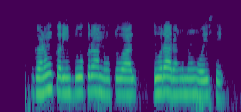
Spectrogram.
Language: Kachi Koli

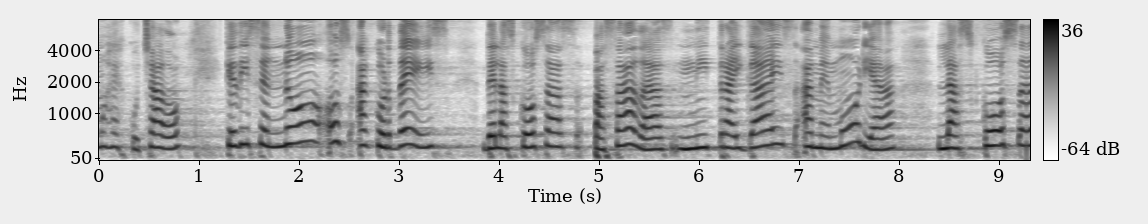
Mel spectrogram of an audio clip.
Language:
Spanish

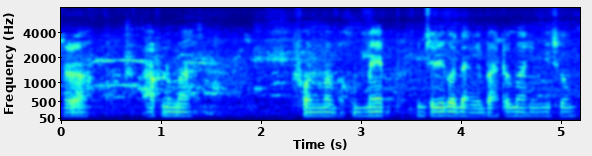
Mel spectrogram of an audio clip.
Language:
Nepali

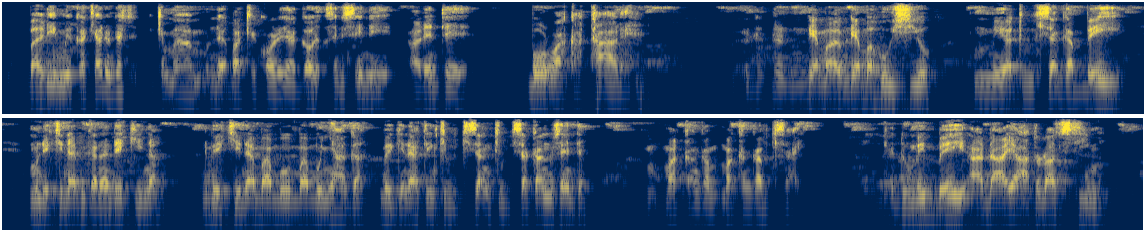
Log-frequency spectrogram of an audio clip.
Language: Amba (Uganda)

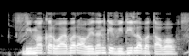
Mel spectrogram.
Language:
Chhattisgarhi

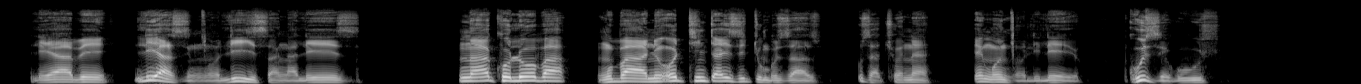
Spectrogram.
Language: North Ndebele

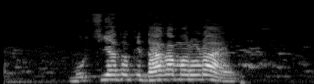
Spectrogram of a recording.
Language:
Sansi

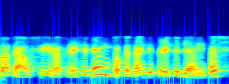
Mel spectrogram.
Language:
Lithuanian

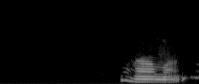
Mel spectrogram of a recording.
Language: Tamil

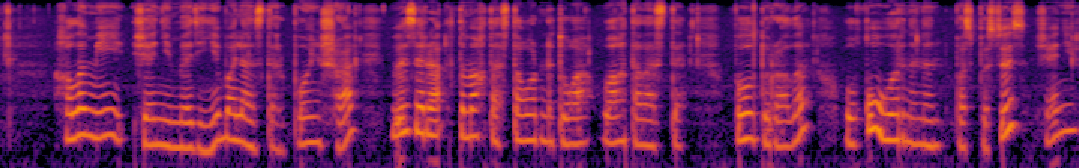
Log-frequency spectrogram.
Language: Kazakh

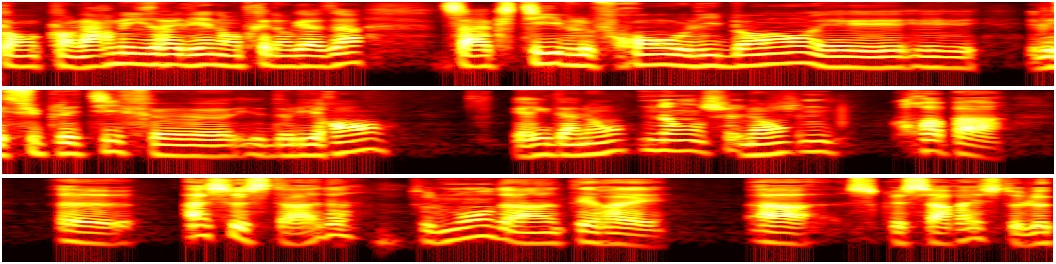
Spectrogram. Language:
French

